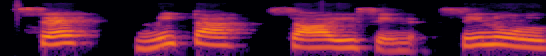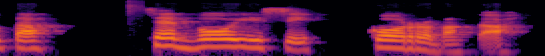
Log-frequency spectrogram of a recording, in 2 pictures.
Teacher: So the beginning, se mitä, is very quick.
